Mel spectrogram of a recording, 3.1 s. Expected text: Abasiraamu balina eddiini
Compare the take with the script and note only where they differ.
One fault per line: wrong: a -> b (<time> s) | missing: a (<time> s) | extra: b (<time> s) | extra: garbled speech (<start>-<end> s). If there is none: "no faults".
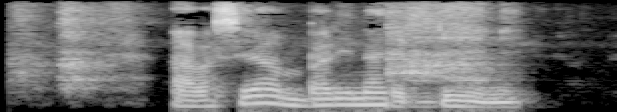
no faults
